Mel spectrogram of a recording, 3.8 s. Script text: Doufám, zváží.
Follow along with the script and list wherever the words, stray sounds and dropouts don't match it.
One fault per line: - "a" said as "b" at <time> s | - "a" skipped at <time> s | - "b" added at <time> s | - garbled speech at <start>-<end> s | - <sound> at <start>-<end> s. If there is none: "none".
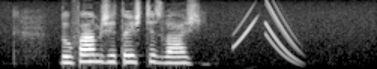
- "že to ještě" added at 1.0 s
- chirp at 2.3-3.1 s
